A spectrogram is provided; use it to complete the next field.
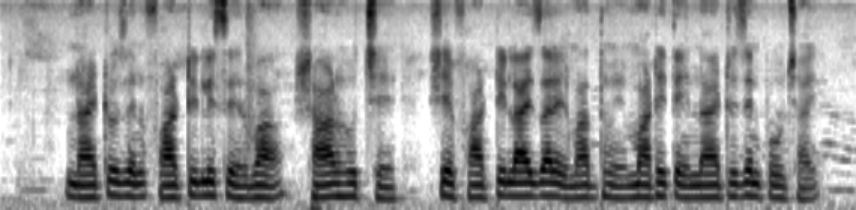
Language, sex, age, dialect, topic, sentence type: Bengali, male, 18-24, Northern/Varendri, agriculture, statement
